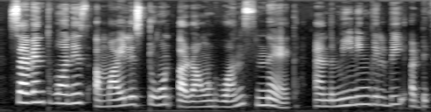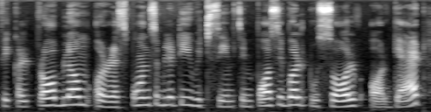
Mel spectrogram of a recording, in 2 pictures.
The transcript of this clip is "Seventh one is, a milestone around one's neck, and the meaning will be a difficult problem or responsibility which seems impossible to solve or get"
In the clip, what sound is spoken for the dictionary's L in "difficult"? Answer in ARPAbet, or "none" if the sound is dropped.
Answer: L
